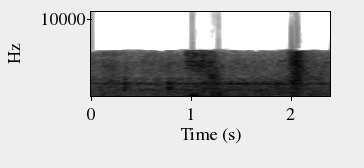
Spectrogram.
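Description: An in-line extrusion and thermoforming line for polypropylene flower pots running: a loud, steady mechanical noise with a faint hum, and a sharp clack about once a second.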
